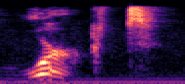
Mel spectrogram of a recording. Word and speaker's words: worked: years good yes has worked remember that E ending is a t sound worked work um after three months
